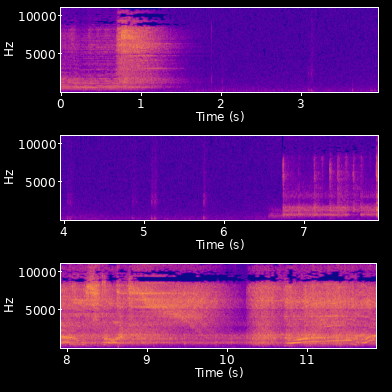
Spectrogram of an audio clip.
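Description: Video game music plays.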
